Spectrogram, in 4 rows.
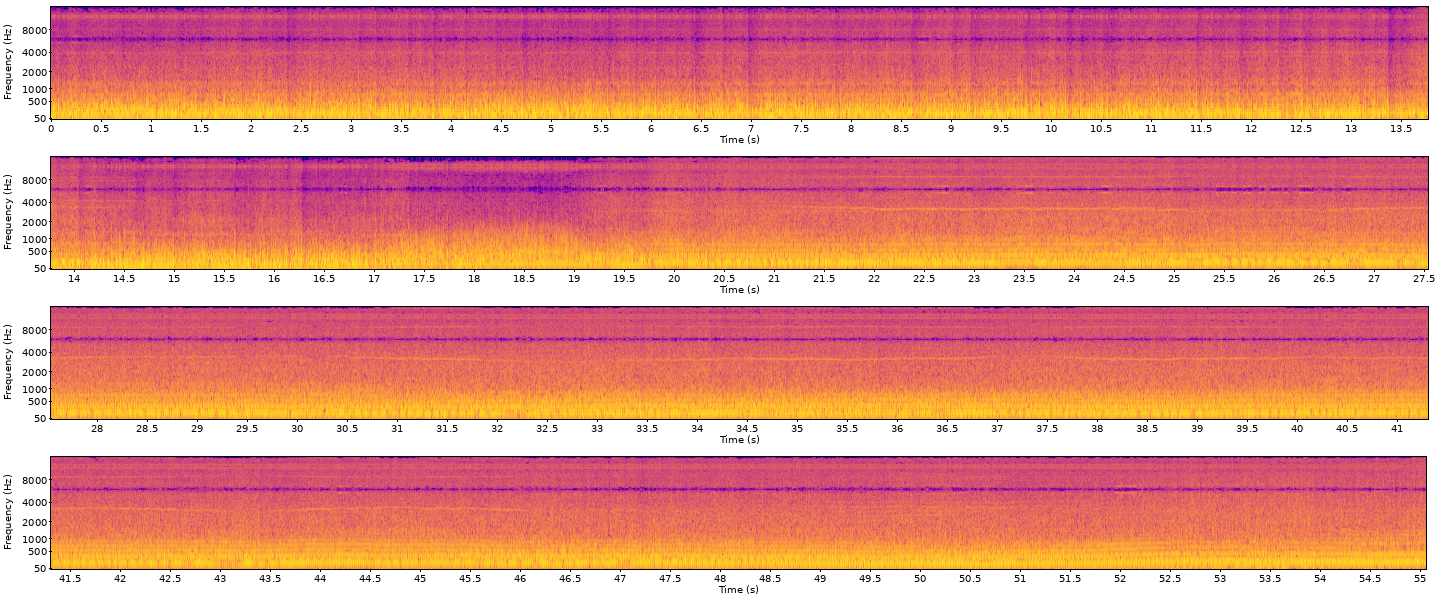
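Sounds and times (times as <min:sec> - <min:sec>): drone propellers whirring: 0:00.0 - 0:55.0.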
